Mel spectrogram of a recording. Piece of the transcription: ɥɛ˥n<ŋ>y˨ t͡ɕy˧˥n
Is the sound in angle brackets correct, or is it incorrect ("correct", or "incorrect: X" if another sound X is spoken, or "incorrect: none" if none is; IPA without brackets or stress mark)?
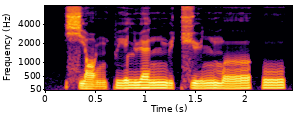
incorrect: m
